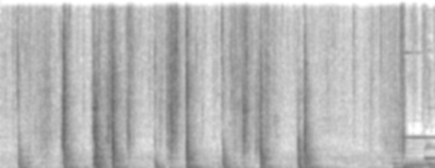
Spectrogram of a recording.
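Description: Boiled cauliflower being smushed with a black plastic potato masher in a metal pot: a run of short thunks and squishes, about two strokes a second, as the masher hits the pot bottom.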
